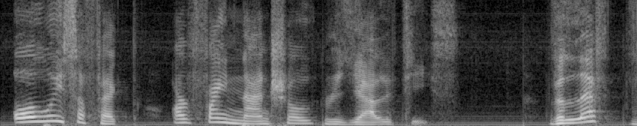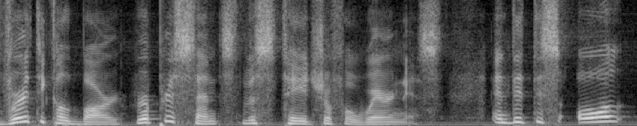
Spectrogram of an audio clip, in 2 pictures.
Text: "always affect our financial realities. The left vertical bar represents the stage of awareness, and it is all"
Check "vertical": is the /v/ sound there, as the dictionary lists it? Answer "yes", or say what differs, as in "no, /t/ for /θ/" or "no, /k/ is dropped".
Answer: yes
